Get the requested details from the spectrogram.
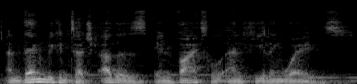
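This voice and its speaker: A man hosting a live guided meditation, speaking gently and greeting viewers by name. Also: sits low, a little slow, music in the background. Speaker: meditation host.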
